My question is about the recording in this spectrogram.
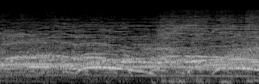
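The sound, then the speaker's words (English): A crowd outside the Supreme Court cheers loudly and continuously after the court struck down Roe v. Wade, a dense wash of whoops and high shouts with rising yells breaking through now and then, and no single voice standing out. “After the Supreme Court struck down Roe v. Wade, which legalized abortion, there were cheers outside the court.”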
